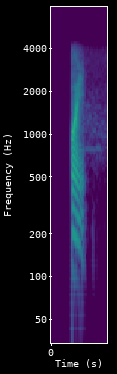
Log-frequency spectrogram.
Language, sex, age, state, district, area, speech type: Manipuri, male, 45-60, Manipur, Kangpokpi, urban, conversation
